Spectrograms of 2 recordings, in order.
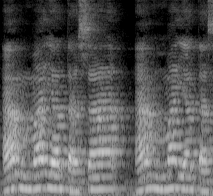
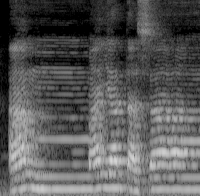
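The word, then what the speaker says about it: عَمَّ يَتَسَاءَلُونَ: Jadi membacanya jangan dilangsungkan, jangan amma yatasa, tapi ditahan dua harokat. Amma yatasaalun.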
